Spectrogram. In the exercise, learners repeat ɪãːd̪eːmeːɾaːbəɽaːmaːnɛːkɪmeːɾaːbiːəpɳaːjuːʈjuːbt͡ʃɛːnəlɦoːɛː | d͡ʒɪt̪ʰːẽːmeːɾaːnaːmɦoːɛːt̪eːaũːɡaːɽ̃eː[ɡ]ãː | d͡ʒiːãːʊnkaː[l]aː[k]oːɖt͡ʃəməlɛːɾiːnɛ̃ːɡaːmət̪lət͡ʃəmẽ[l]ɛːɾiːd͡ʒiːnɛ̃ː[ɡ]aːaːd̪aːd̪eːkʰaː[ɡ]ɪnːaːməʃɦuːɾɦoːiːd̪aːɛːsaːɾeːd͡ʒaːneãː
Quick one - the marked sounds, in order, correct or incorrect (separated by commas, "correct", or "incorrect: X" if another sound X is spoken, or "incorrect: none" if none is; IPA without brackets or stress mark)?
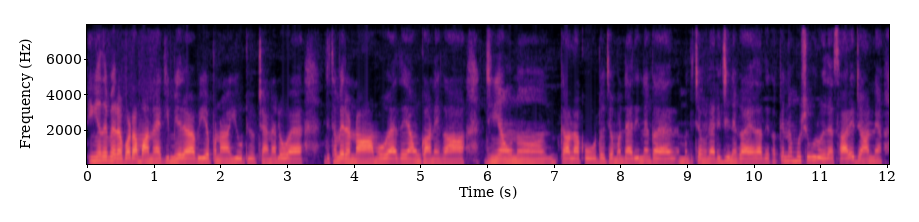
correct, correct, correct, correct, correct, incorrect: k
